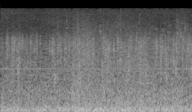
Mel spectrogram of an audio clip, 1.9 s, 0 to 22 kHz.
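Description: A steady, dense roar of burning flames in the strategy game Anno 1404, with a rumbling crackle that holds at an even, loud level throughout.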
